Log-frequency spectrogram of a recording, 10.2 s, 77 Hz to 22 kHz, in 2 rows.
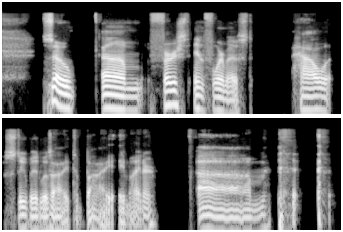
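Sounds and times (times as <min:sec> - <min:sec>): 
speech: 0:00.7 - 0:03.8, 0:04.4 - 0:07.4, 0:08.0 - 0:09.6
sick person giving a drawn-out strained vocal groan: 0:08.0 - 0:09.0.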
